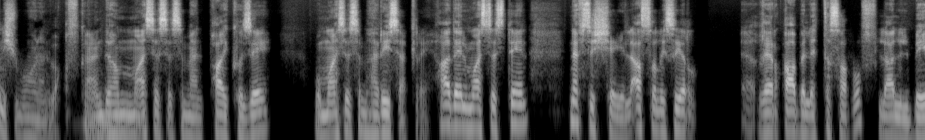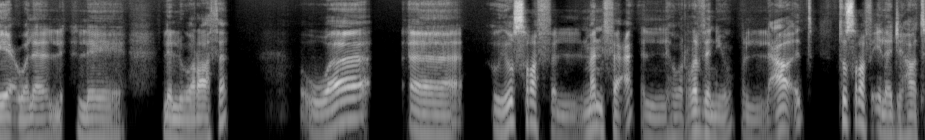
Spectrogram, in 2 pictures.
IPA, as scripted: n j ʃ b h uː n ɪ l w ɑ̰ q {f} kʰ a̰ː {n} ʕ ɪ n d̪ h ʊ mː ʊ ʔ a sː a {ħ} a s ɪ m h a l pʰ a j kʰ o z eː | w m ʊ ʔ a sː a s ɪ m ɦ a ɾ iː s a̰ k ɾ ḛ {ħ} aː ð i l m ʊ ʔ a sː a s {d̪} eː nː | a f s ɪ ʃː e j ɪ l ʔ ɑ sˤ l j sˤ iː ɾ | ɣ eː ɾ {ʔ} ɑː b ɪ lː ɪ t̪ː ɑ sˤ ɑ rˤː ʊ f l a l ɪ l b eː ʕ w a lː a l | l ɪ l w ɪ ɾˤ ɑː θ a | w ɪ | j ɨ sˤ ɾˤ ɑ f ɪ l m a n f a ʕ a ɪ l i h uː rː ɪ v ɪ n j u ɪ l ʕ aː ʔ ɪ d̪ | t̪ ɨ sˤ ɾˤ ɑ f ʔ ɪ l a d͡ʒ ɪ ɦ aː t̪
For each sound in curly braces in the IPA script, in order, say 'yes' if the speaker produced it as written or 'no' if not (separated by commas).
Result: yes, yes, no, no, no, no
